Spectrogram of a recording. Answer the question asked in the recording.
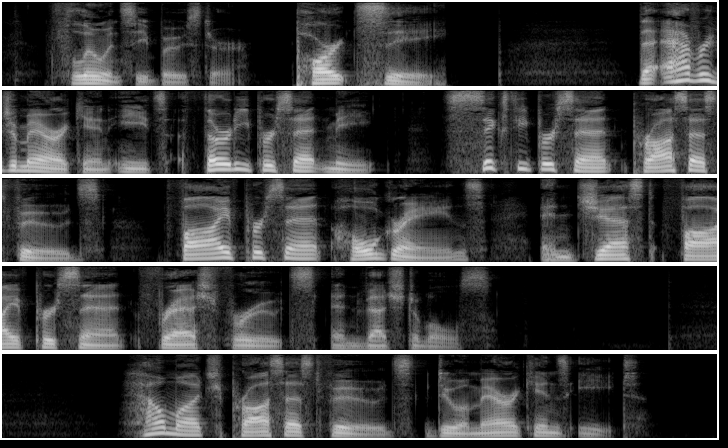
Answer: Americans eat 60% processed foods.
